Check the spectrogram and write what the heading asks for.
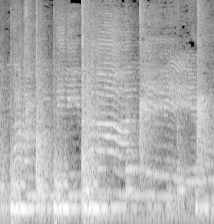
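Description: Women singing a Hindu devotional bhajan together, with steady rhythmic hand-clapping and a dholak drum keeping the beat.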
